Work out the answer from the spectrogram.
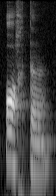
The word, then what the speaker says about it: horta: cvrn sorvete srvt observação a letra h não é consoante porque ela sozinha não tem som por exemplo horta quando você pronuncia a palavra horta Você nota que a primeira o primeiro som que aparece é do o porque porque o h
